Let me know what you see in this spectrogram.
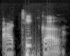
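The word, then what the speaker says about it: Artikel: emphasis in German it's article so the second syllable tends to be um the stress is shifted to the second syllable in German so we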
